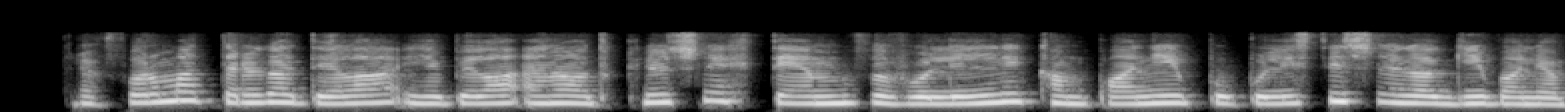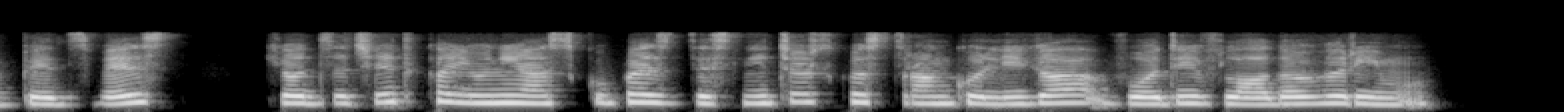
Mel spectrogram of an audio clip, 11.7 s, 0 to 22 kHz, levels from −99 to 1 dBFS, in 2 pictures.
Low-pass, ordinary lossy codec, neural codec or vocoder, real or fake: 7.2 kHz; none; none; real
